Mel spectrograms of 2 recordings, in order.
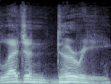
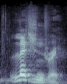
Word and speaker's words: legendary: And tell me if I'm wrong, Sue, but with your British accent, I heard a little legendary. Oh, But in North America, it'd be definitely a legendary. okay. How do you say it, Paul? Legendary. Legendary. There you So go, hear, yeah. It's almost Oh. 3 syllables. But Yeah, the pronunciation's in North America, it's different. definitely 4 syllables.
